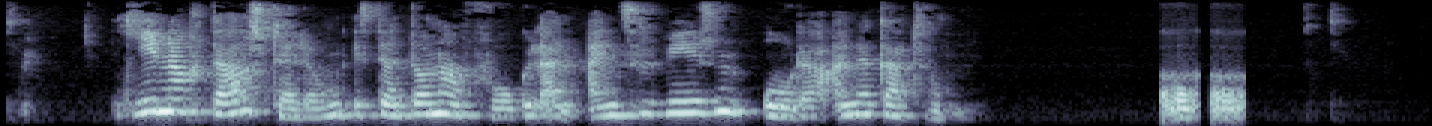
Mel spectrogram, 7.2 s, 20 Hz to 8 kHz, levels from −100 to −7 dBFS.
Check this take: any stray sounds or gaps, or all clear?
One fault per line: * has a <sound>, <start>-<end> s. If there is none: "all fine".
* has a laugh, 5.8-6.2 s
